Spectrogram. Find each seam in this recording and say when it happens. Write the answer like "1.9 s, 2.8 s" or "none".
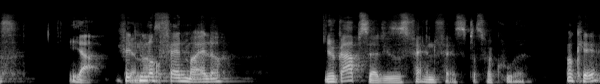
1.6 s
